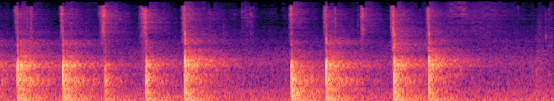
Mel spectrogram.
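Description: A knife slices sweet pepper on a cutting board for pizza, giving about ten crisp, close chops in an uneven quick rhythm, with no talk.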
